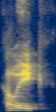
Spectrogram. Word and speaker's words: Khaleke: Khaleke.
